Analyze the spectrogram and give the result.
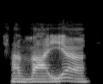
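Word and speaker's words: הוי״ה: Since this name is too sacred to pronounce, it is denoted by saying the word in inverse, which is Havaya.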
